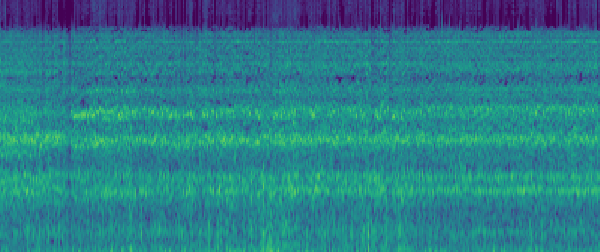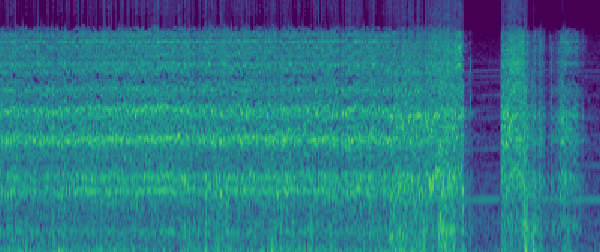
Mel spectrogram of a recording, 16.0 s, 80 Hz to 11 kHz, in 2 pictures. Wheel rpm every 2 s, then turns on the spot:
220, 230, 230, 230, 230, 230, 230, 90.
none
